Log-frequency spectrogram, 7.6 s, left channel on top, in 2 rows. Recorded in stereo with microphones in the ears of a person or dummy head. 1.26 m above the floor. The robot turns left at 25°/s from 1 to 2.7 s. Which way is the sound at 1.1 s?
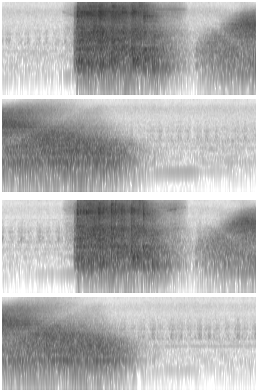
15° right.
